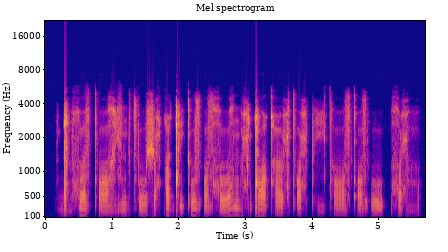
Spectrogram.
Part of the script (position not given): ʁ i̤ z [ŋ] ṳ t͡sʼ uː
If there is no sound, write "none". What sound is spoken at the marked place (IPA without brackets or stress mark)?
ŋ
